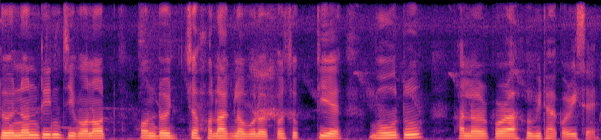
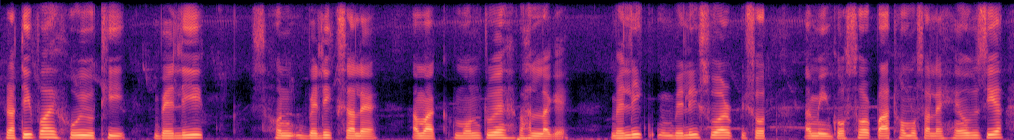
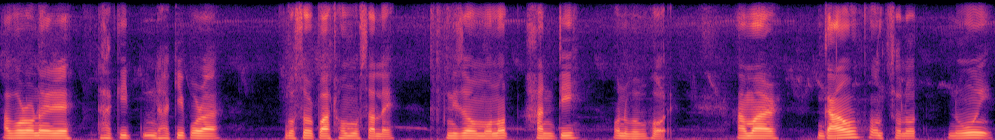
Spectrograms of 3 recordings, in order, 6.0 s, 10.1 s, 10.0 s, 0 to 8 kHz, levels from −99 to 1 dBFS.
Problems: none marked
